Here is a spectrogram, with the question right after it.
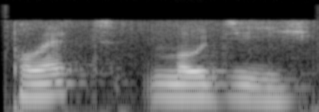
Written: poete maudit

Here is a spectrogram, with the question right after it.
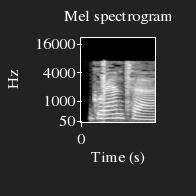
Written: granta

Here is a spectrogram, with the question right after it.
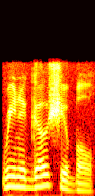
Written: renegotiable

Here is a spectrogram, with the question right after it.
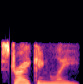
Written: strikingly

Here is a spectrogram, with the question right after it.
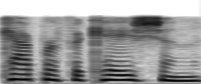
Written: caprification

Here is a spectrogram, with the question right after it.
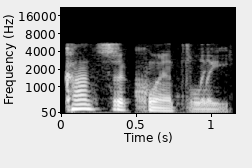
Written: consequently

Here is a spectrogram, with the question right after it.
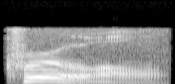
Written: cruel

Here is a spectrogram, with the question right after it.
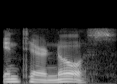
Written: inter nos

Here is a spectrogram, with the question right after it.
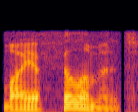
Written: myofilament

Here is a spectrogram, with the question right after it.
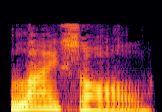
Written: lysol

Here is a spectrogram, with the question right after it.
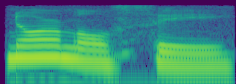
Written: normalcy

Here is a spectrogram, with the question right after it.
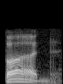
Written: bud

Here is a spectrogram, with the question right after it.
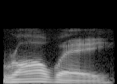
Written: Rahway

